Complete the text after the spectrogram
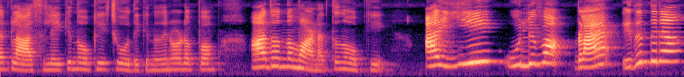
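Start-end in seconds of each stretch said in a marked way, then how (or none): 4.3-6.7 high, loud squeal of disgust; girlish yuck, much higher and louder. A narrator's reading. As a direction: wrinkle your nose at the smell. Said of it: "അവൾ അറപ്പോടെ അവനോട് ചോദിച്ചു".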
